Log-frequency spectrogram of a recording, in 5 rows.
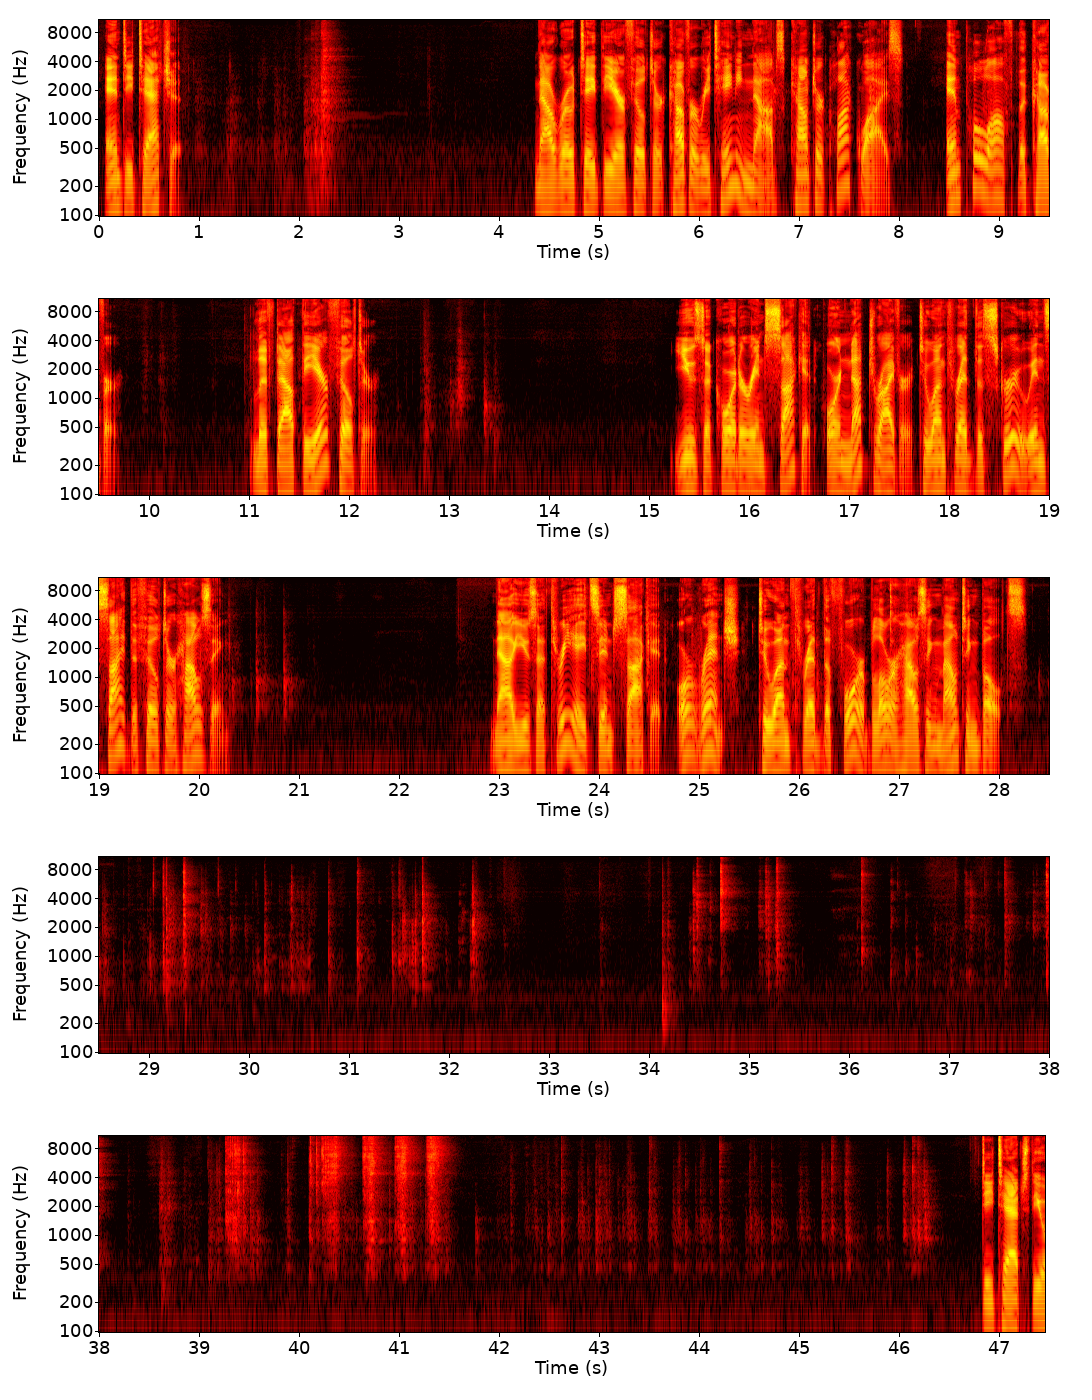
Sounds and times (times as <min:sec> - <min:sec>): Speech: 0:00.0 - 0:00.9, 0:04.4 - 0:09.7, 0:11.0 - 0:12.3, 0:15.2 - 0:20.3, 0:22.9 - 0:28.3, 0:46.8 - 0:47.4.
